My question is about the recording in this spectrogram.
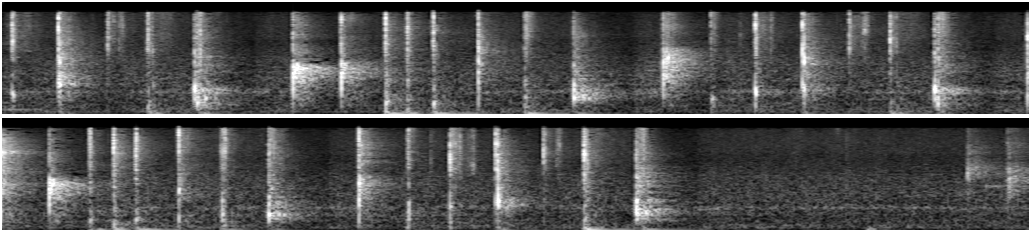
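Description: Cup song rhythm played without singing: hand claps, taps and a white disposable cup knocked and set down on a tabletop in a quick repeating pattern, stopping about eight and a half seconds in.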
